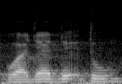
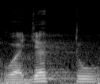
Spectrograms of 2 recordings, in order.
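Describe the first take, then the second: First: The d is released with an echoing bounce. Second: The d merges into t without a bounce. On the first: The speaker calls it wrong. "Jadi kita tak baca wajadtu, jadi payah" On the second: The speaker calls it right. "mana tak adalah uh, bunyi qalqalah itu"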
